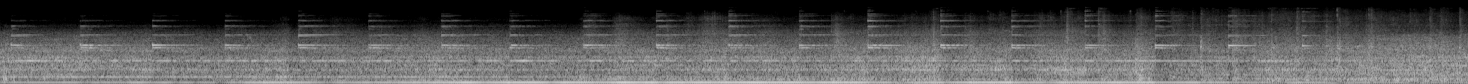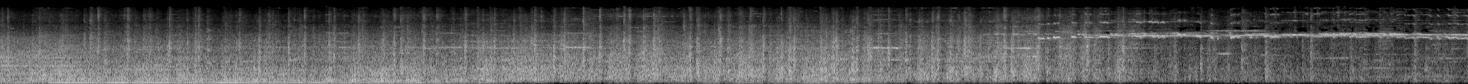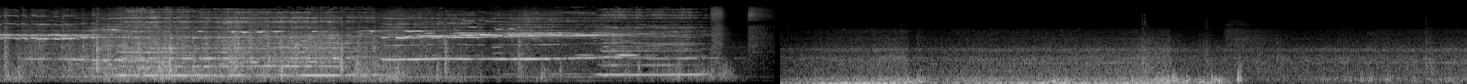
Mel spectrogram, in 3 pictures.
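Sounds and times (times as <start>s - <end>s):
train wheels clicking over rail joints: 5.8s - 34.9s
train wheels squealing: 18.0s - 20.8s, 23.3s - 36.7s.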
